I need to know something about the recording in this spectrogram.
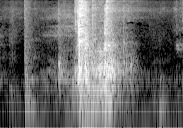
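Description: A brief scraping clatter about a second in, lasting about half a second, from something being handled in the kitchen.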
